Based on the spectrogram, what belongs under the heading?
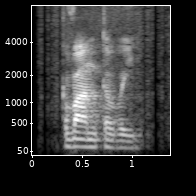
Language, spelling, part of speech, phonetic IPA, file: Ukrainian, квантовий, adjective, [ˈkʋantɔʋei̯], LL-Q8798 (ukr)-квантовий.wav
- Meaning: quantum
